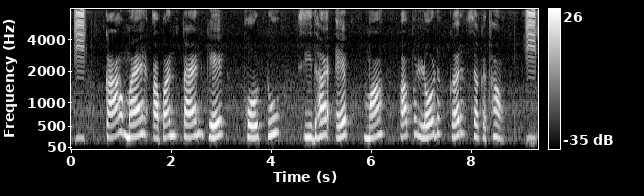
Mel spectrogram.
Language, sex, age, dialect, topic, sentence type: Chhattisgarhi, female, 25-30, Western/Budati/Khatahi, banking, question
